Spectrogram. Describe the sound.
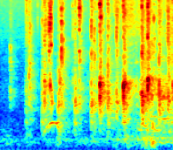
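A church audience claps in a burst of scattered applause as a poll by applause on rooting for the New England Patriots to win the Super Bowl, with sharp, overlapping hand claps building and holding at a moderate level, accompanied by faint murmuring voices.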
